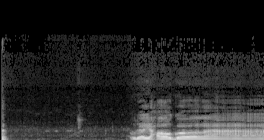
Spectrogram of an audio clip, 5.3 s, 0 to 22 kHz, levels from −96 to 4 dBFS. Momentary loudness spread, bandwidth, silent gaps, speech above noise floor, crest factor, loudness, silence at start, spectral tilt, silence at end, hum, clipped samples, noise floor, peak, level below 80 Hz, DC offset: 10 LU; 16.5 kHz; none; 44 dB; 18 dB; -17 LUFS; 0 s; -7.5 dB/octave; 0 s; none; under 0.1%; -59 dBFS; -2 dBFS; -58 dBFS; under 0.1%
